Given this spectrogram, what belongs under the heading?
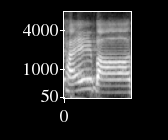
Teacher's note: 그냥 뒤에 있는 비읍이 넘어갑니다. 자, 그래서 모음으로 시작하는데 의미가 없어서 넘어가요.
